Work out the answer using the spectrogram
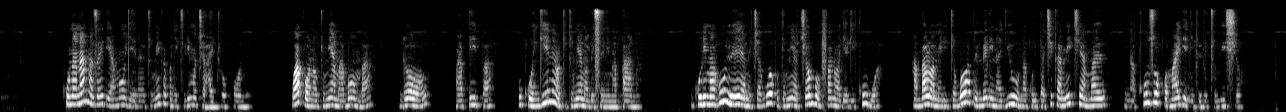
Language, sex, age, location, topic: Swahili, female, 25-35, Dar es Salaam, agriculture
